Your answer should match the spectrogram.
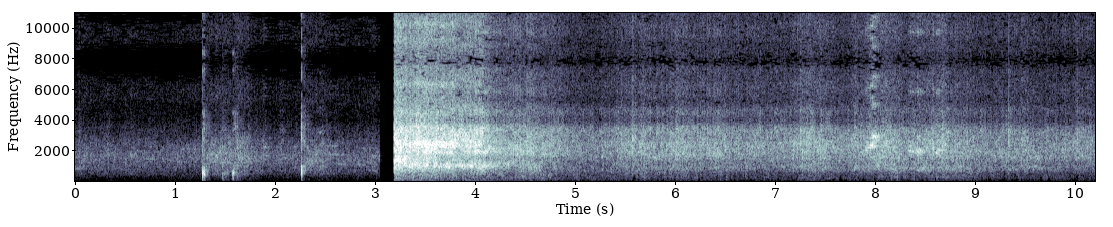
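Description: Muddy floodwater rushing, faint at first with three sharp clicks, then after an abrupt cut about three seconds in a loud rush of water that eases within a couple of seconds into a steady rush.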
